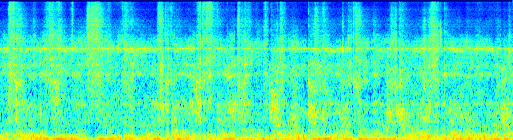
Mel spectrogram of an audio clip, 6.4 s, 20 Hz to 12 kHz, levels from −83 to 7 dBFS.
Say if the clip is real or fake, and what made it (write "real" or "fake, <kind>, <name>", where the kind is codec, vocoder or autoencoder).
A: fake, codec, SNAC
